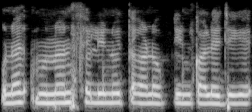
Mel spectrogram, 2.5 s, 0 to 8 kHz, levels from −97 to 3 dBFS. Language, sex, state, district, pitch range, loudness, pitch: Kannada, male, Karnataka, Shimoga, 230-250 Hz, -13 LUFS, 245 Hz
